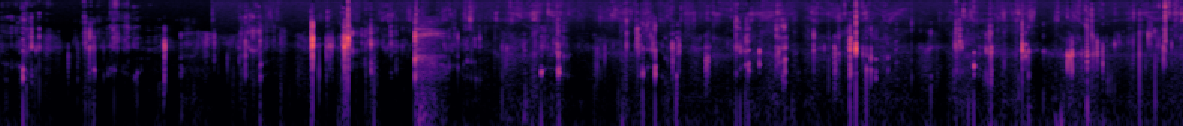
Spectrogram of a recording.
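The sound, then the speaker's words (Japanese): Wet biting and chewing mouth sounds of ASMR ear-eating on a warm, lotion-covered ear, a quiet, dense, continuous stream of soft crunches, clicks and smacks with no talking. “君の耳、熱くて噛み応えがあって最高に美味しいわ。”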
